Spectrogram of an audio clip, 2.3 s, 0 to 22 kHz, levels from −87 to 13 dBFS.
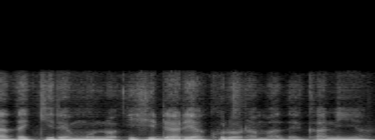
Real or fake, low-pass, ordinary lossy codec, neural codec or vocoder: fake; 10.8 kHz; none; codec, 24 kHz, 0.9 kbps, DualCodec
